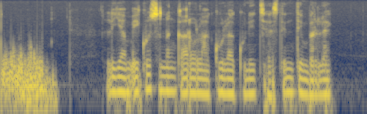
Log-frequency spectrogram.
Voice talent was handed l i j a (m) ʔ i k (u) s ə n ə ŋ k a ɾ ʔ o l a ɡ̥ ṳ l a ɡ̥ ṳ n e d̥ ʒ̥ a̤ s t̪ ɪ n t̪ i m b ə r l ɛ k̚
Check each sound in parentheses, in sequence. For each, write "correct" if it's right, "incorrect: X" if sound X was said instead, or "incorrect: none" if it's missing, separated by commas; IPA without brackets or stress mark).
correct, correct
